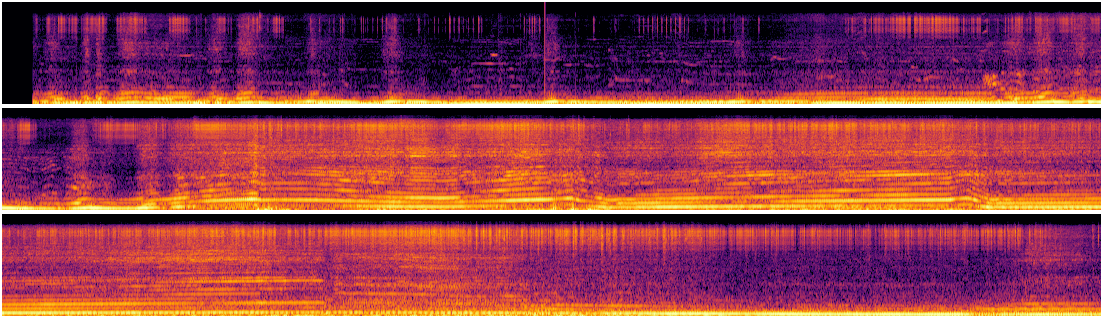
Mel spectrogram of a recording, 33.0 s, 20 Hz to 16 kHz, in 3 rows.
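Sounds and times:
car engine accelerating: 0.3s - 32.9s.

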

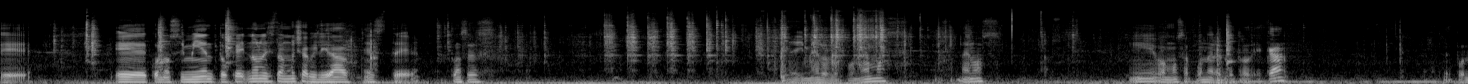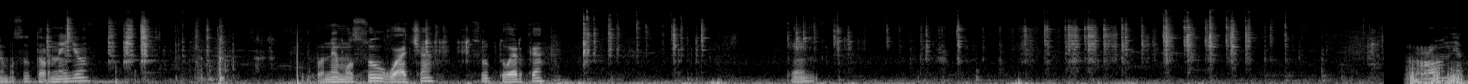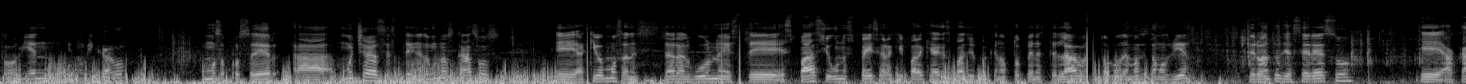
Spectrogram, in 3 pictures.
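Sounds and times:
small metal clicks of bolt: 22.7s - 27.7s.

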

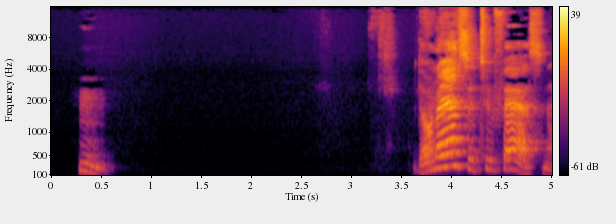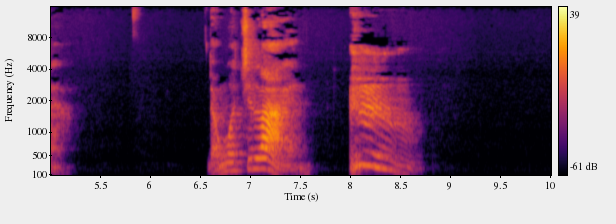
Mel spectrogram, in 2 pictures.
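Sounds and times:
woman clearing her throat: 8.0s - 8.8s.

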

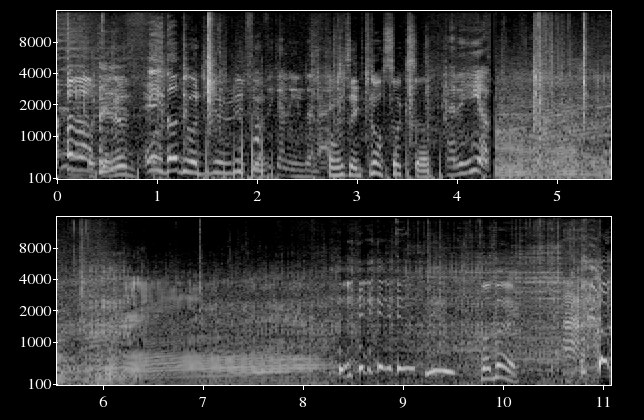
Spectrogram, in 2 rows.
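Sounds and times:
moped engine revving: 4.4s - 11.0s.

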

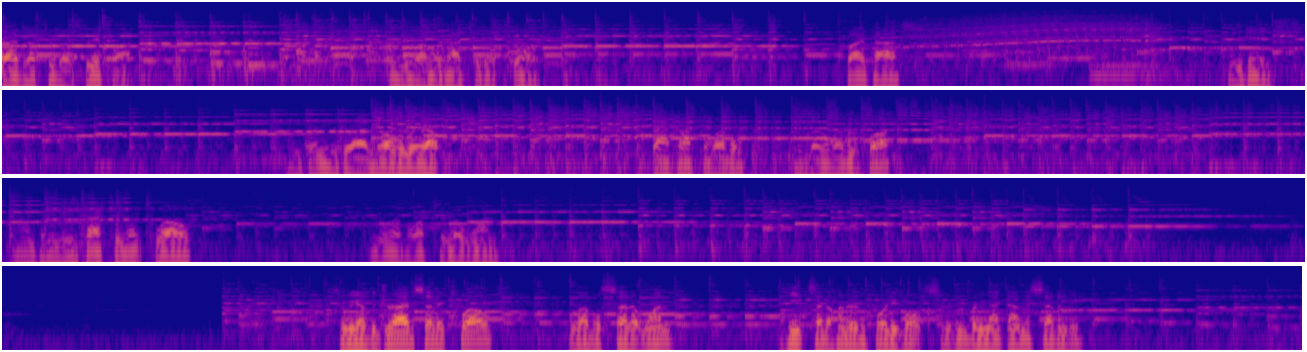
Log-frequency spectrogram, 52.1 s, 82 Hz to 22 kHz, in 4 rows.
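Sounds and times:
acoustic piano notes ringing: 0.0s - 39.5s, 40.1s - 52.0s
high tone sliding up in pitch: 8.9s - 12.1s.

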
